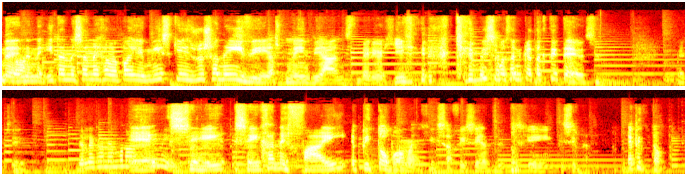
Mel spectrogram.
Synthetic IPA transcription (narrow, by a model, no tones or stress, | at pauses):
ne̞ne̞ne̞ʔit̪ɐne̞sɐnixɐme̞pɐie̞misce̞zusɐne̞iðiɐspume̞inðiɐnist̪ibe̞ɾio̞çiceːmisimɐsɐnikɐt̪ɐkt̪it̪e̞s | et͡si | eleɣɐnemɐeseiseixɐne̞fɐie̞pit̪o̞puɐmɐçisɐfisiɐ̰nθit̪isit̪isit̪ɐn | epit̪o̞pu̥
